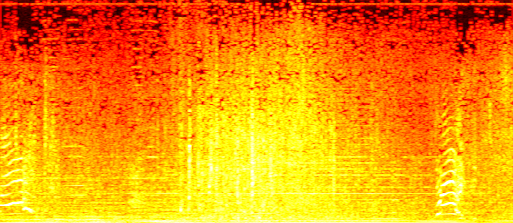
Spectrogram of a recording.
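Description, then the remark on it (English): Waves splash and wash continuously over wet, jagged rocks above a steady low droning hum, with brief high warbling calls rising at the start and again near the end. “He climbs down on wet, jagged rocks. Waves splash.”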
